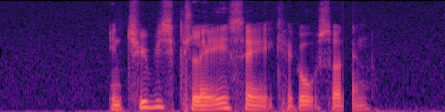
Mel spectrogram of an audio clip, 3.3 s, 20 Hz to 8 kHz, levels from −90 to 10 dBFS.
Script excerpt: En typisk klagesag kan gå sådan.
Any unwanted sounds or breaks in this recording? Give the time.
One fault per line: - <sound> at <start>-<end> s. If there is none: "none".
- dropout at 2.6-2.6 s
